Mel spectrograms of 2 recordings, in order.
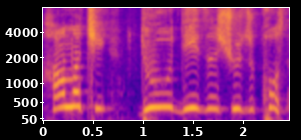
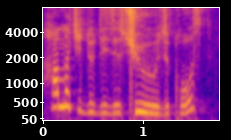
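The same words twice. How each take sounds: First: Every word gets equal, full stress. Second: Only how much and shoes cost stand out.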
